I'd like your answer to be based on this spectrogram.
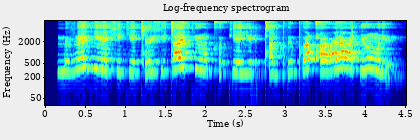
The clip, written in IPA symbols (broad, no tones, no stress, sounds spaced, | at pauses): m ø v ɛ̃ kʲ ɛ̃ː xʲ ɛ kʲ ɛ tʼ ø xʲ ɨ d a ɪ̯ kʲ õː kʼ ʊ kʲ ɛ lʲ ø r tʼ ã d pʼ ɨ pʼ ʊ qʼ o ʕ ɨ ʕ ɨ t ɾʲ õː ɾʲ ɨ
